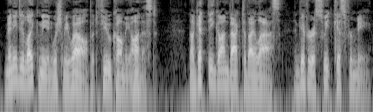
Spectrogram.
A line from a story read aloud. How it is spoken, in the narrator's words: quoth Robin, laughing loudly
